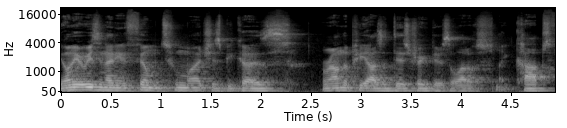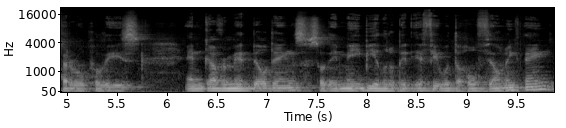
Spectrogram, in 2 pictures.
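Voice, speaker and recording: Very deep and low-pitched, a man speaks at a very fast pace with fairly even intonation, with audible room echo. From New York. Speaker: travel vlogger. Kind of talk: travel vlog walkthrough.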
